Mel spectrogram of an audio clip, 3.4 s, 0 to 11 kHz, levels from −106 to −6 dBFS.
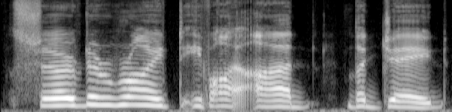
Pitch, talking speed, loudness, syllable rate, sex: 185 Hz, 140 wpm, -17 LUFS, 3.1 syllables/s, male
